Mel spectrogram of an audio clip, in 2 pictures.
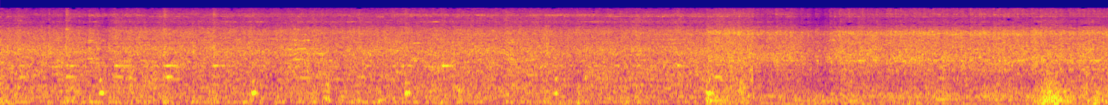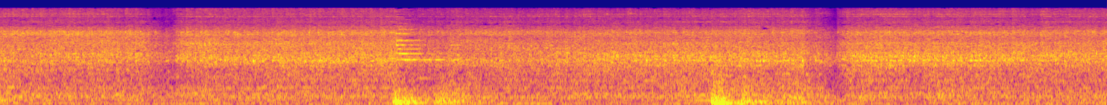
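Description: Milling machine running with a gear-cutting form cutter milling the teeth of a steel spur gear: a steady, dense machining hiss, with a few dull knocks.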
